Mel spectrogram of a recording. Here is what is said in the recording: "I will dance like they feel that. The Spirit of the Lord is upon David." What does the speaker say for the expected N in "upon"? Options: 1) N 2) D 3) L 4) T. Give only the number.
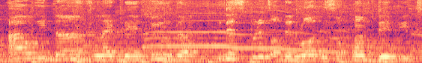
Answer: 1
